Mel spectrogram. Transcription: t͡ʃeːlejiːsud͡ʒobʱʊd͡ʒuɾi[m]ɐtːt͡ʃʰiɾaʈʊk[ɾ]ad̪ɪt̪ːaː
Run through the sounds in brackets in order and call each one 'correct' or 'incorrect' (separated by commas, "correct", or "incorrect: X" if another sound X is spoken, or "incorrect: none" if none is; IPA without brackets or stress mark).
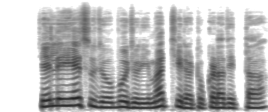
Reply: correct, incorrect: ɽ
